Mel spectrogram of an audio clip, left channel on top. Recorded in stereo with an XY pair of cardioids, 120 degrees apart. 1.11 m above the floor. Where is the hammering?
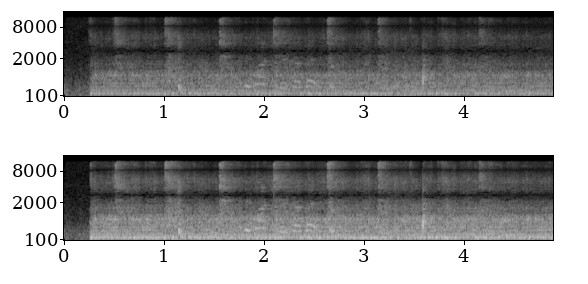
50° right.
